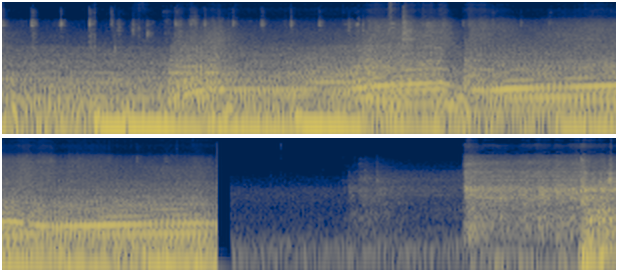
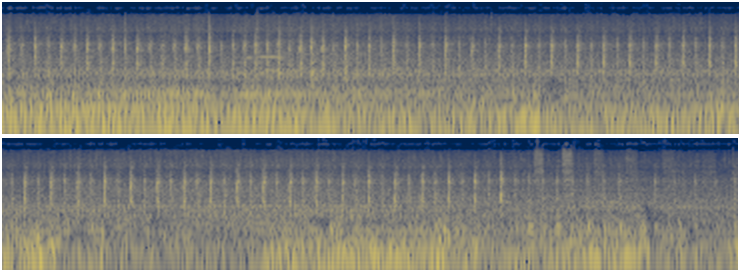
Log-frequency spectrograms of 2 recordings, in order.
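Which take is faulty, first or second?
second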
